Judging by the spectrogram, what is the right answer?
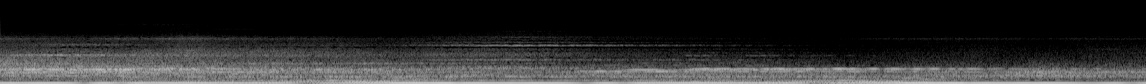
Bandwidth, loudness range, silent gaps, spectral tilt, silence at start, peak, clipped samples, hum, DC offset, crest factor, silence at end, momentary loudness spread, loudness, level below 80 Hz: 3.7 kHz; 1 LU; none; -10 dB/octave; 0 s; -8 dBFS; under 0.1%; none; 0.1%; 10 dB; 0 s; 5 LU; -22 LUFS; -20 dBFS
